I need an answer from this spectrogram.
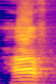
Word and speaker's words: half: year سنة، month شهر، week أسبوع، day يوم، hour ساعة، عندنا ال H لا تنطق، half hour نصف ساعة، ال L silent وال H silent، quarter hour ربع ساعة،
